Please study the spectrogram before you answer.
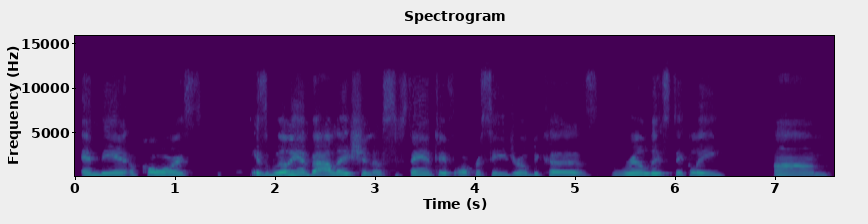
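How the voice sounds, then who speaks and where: A woman's voice: mid-range voice, darkish tone. Stuffy-nosed woman presenting on a video call. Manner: explanatory, measured, frequent "um" and "of course". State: stuffy nose from a head cold. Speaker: student presenter.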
